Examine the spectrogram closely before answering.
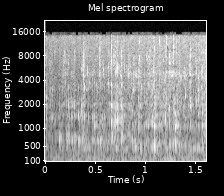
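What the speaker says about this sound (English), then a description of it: "Pour yourself a little something, John." Liquid pours in a continuous, fairly loud splashing stream as a drink is poured, with no voices over it.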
